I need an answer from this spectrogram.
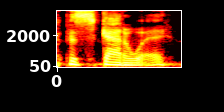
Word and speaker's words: Piscataway: only point that up because I like saying piscatway it's fun to say and I know how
